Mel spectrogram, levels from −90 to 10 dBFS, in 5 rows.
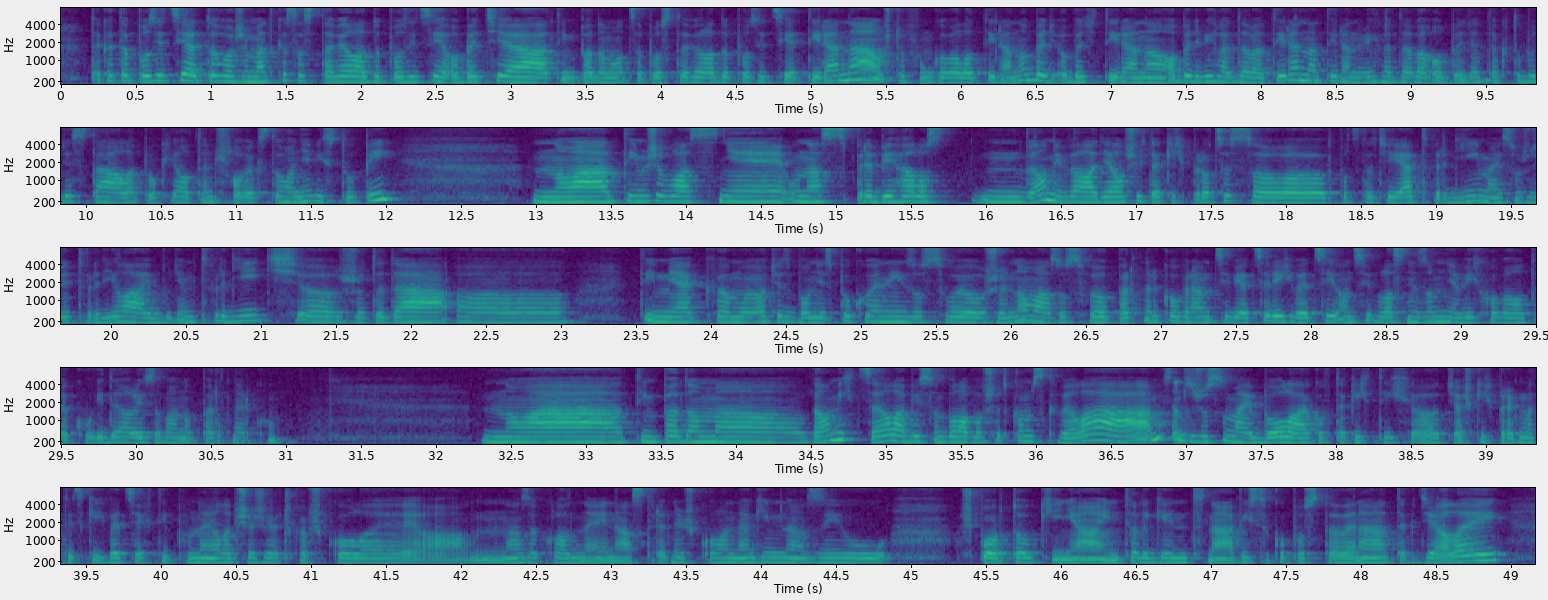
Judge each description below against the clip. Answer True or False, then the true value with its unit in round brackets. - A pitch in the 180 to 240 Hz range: True (185 Hz)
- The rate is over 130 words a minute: True (165 wpm)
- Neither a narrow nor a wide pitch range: False (2.1 semitones)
